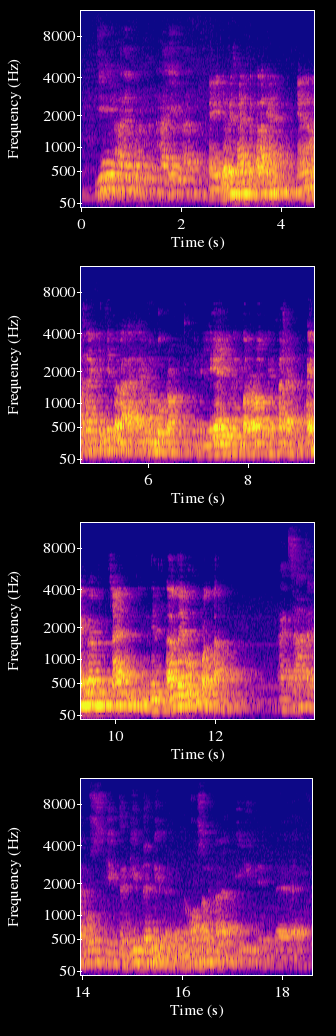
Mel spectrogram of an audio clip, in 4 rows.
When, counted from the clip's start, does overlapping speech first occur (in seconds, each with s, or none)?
none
